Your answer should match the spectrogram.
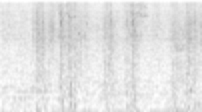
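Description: Horse hooves clip-clopping in Skyrim, a quick irregular patter of soft thuds over an ambient bed, moderately close and without speech.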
